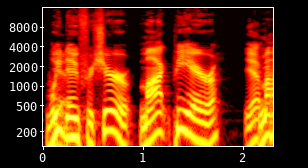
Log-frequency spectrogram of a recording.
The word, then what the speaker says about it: Pereira: Pereira. Think about Pereira. Think about pa, and then the way we like steak, rare.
